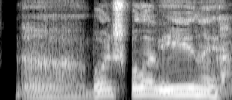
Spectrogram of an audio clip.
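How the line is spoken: Sighing. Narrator (Russian): вздохнул Степан

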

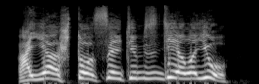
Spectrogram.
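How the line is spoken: Yelled back. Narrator (Russian): завопил в ответ Доплер

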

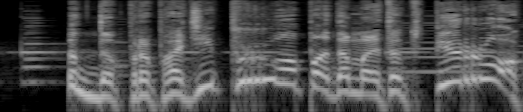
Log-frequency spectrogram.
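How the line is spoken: Exclamation. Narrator (Russian): воскликнул Лосяш

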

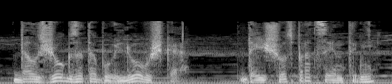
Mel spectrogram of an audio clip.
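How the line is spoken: Gentle whistling repetition. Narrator (Russian): ласково повторил свист

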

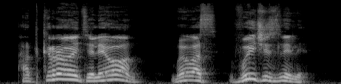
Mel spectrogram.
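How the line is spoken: Shout, heavy accent. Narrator (Russian): прокричал человек по-английски с сильным акцентом

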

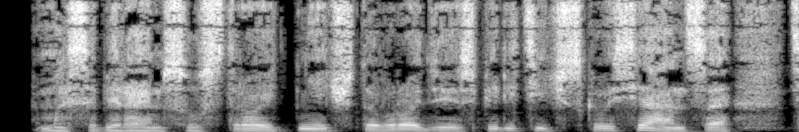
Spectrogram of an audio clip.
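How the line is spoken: Quiet. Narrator (Russian): тихо сказала Алена Александровна

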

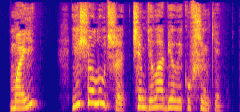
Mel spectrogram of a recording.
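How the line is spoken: Plain. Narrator (Russian): ответил Красный Паук

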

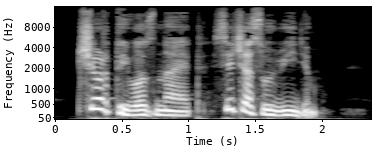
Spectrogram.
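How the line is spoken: Almost cheerful. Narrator (Russian): почти весело ответила я

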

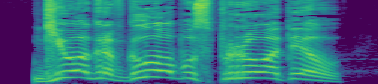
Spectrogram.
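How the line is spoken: Jubilant yell. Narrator (Russian): ликующе завопил Градусов

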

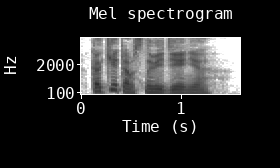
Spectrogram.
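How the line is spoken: Sighing. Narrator (Russian): вздохнула Канила

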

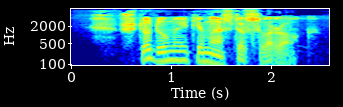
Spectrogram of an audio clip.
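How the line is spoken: Quiet question. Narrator (Russian): негромко спросил лежащий рядом Гор Рошаль

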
